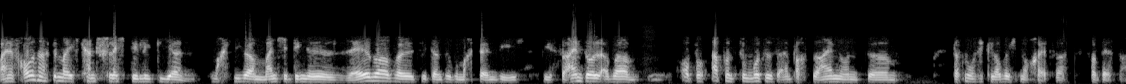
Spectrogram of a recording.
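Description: A man talks at a fairly quick pace in a medium pitch with ordinary pitch variation. It is a normal speaking voice. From Lower Saxony, Germany (Nienburg area). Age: 50s. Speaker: mayoral candidate, public administration official. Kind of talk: interview.

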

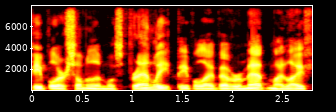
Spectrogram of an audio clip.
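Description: A man with a Northern Irish accent at a fairly low pitch, a bright, sharp tone and fairly even intonation, in a dry, close sound with no echo on a very clean recording over a silent background. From Northern Ireland. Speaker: photojournalist. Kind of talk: interview.

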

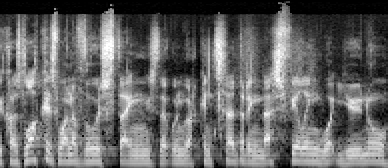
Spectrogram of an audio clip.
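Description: Over a silent background on a very clean recording, a man speaks fairly quickly at a medium pitch with monotone, flat intonation. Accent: Glasgow. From Scotland. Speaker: scientist and author. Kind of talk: lecture. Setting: lecture hall with audience.

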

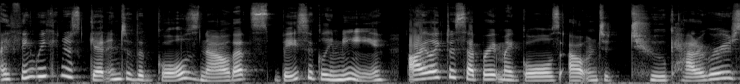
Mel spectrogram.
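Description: On a very clean recording with a silent background, a woman speaks at a moderate pace with a fairly high pitch, a dark, mellow tone and lively intonation. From Minnesota. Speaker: podcast host. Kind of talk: personal monologue.

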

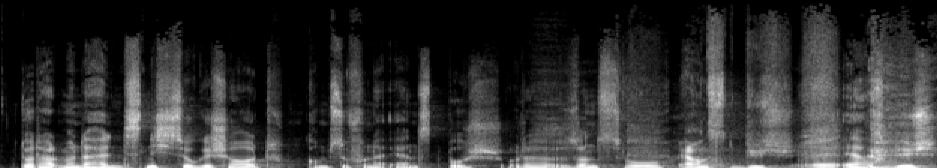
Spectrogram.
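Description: Man with a French accent, at a very slow pace, fairly low pitch and ordinary pitch variation. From Munich, Germany. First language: French (speaking German). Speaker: actor. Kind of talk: casual chat. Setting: living room. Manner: halting.

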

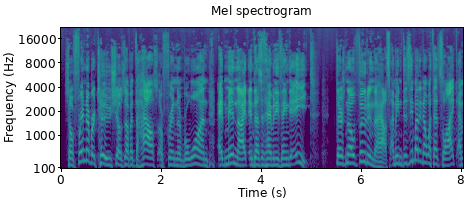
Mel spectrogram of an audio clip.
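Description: Simply plain reading aloud.

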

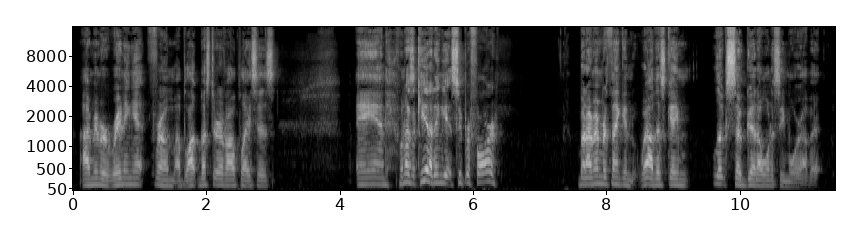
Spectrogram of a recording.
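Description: Fairly quick male speech at a fairly high pitch with long, frequent pauses and ordinary pitch variation, on a very clean recording with a silent background. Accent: Southern. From US South. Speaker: retro video game podcast co-host. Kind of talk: casual chat.

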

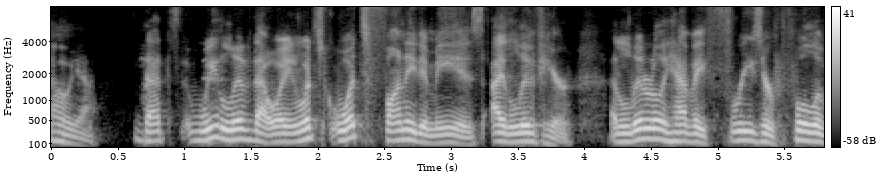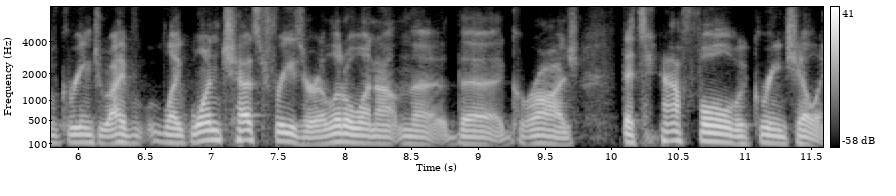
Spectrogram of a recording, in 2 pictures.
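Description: In a plain, everyday voice, a man speaks at medium pitch and a moderate pace with lively intonation over a quiet background. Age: 40s. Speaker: podcast host. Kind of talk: casual interview chat. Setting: remote interview.

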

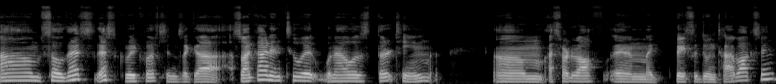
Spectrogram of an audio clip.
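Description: A man speaks at a moderate pace. His voice is an unremarkable speaking voice, pitched fairly high. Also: lively intonation, very clean recording, silent background. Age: 20s. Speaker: strength and bodyweight training coach. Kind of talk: casual chat.

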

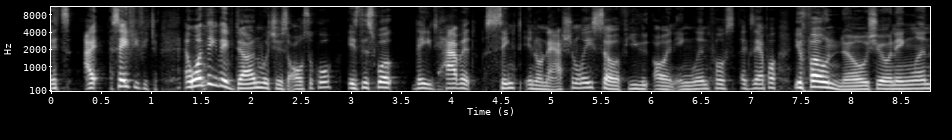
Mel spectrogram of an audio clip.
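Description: Pitched high, a man races along at a very fast pace with lively intonation, captured in a very clean recording against a silent background. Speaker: podcast host. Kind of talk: casual chat. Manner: excitable.

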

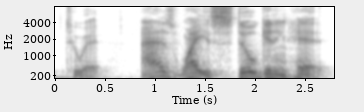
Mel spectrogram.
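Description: Pitch swings very widely as a man speaks. He talks at a fairly slow pace. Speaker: MMA podcast co-host. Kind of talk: casual chat. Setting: studio.

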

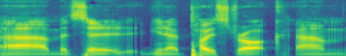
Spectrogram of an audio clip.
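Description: On a very clean recording with a silent background, a man with a New Zealand accent speaks in a very deep, low pitch. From New Zealand, Hawke's Bay. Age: 40s. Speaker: guitar pedal company founder. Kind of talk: casual interview.

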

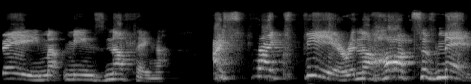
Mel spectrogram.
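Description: Very slowly, a female-sounding voice in a put-on character voice speaks at a high pitch. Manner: ominous, menacing.

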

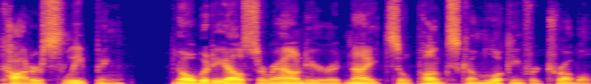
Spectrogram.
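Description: In a put-on character voice, a man speaks at a medium pitch with lively intonation, on a very clean, dry, close recording with a silent background and no echo. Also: moderate pace. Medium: read story. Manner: terse, clipped.

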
